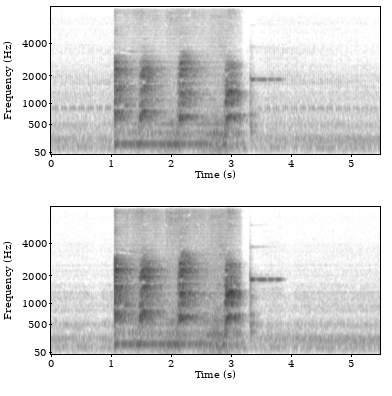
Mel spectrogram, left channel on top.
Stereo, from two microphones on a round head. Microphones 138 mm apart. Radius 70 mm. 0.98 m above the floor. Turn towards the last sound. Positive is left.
turn(degrees=-45)  # may be behind; listen again after turning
